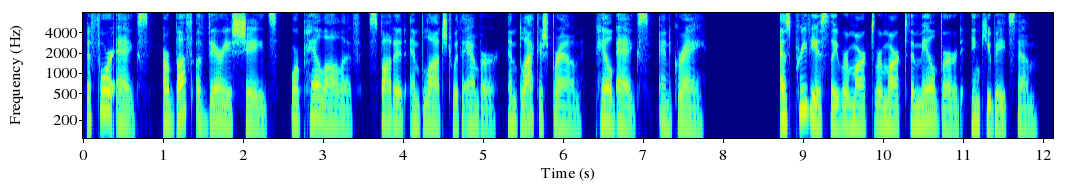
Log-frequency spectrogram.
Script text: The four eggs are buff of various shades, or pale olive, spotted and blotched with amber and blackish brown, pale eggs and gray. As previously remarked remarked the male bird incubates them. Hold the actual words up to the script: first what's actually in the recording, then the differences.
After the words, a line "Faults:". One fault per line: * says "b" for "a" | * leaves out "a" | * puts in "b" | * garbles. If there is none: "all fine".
The four eggs are buff of various shades, or pale olive, spotted and blotched with amber and blackish brown, pale eggs and gray. As previously remarked remarked the male bird incubates them.
Faults:
all fine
